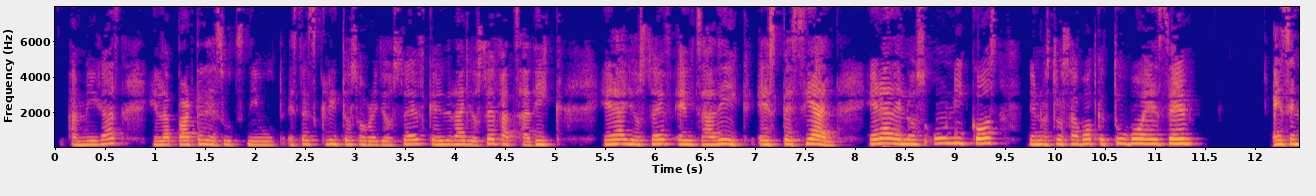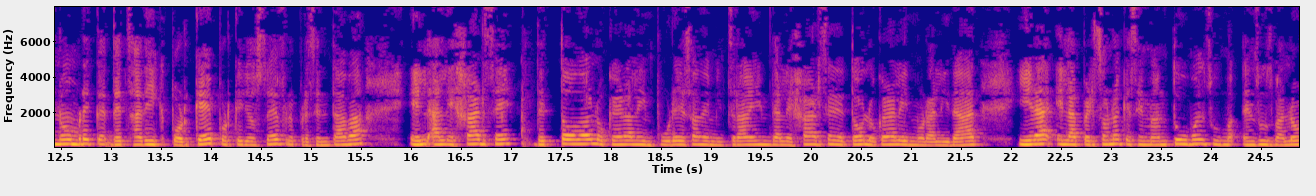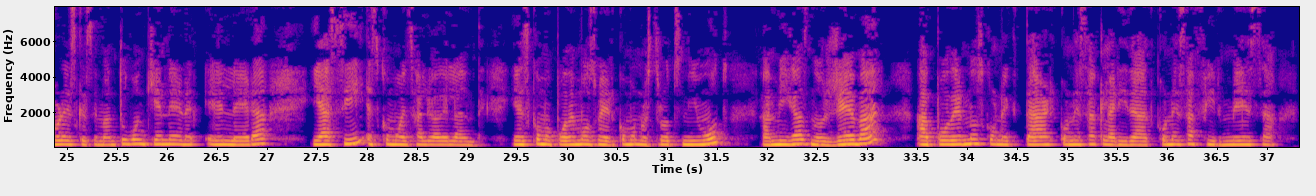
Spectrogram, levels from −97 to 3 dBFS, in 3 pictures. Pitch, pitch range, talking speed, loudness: 225 Hz, 210-245 Hz, 170 wpm, -20 LUFS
